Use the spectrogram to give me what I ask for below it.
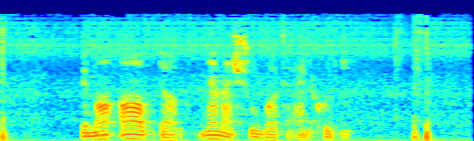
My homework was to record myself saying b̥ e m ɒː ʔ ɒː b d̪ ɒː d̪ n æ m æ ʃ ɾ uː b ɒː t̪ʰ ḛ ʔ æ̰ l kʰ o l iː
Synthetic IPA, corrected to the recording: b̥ e m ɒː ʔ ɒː b d̪ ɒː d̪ n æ m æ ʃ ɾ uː b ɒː t̪ʰ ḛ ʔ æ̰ l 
